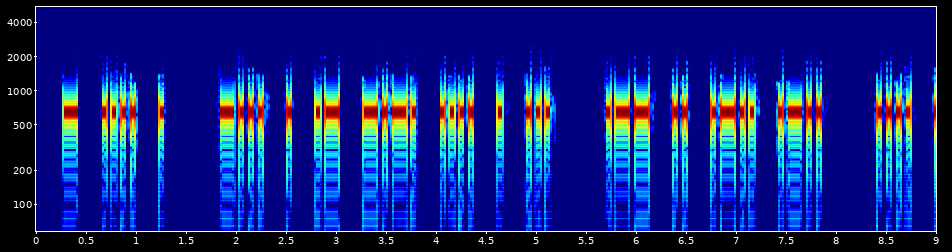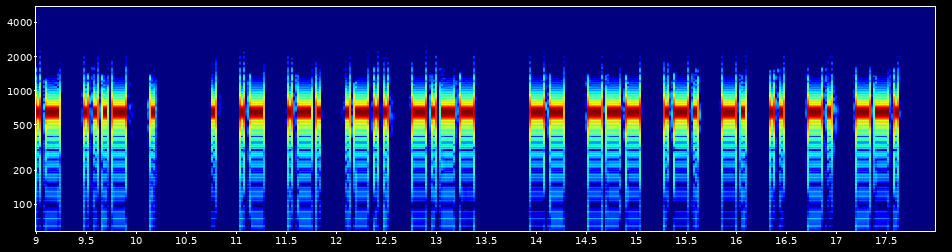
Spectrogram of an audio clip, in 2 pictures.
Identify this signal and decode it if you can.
Morse code, heard as a keyed tone, about 25 wpm, spaced as for 20 wpm, 650 Hz. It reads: THE BEACHES WILL HAVE EARLY MORNING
